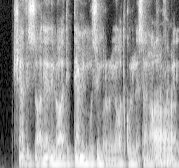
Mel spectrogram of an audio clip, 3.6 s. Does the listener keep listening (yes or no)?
yes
